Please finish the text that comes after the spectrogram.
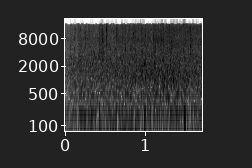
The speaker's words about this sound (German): Der Bach sprudelt mal kaskadenartig über Felsstufen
